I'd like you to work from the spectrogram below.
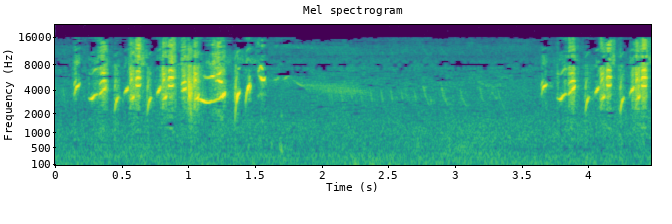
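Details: Goldfinch heard in the wild: a dense, fast jumble of liquid chirps and twitters for over a second, a long faint fading whistle, then the lively twittering resumes at the end.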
